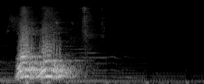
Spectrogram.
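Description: A dog barks once, a single woof about half a second long, over background music that dies away in the second half.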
